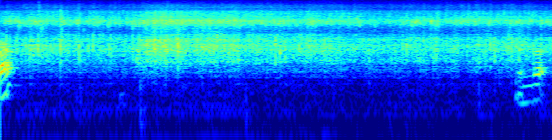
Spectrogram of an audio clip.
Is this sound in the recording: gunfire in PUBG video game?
no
